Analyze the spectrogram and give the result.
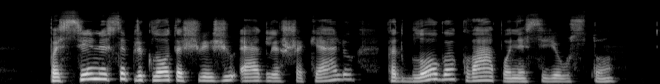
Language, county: Lithuanian, Utena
